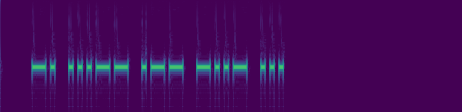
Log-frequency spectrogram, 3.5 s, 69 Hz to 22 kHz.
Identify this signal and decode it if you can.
Morse code, heard as a keyed tone, about 34 wpm, 700 Hz. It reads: N3WXS
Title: USA Callsign DE Callsign - 5 Characters - 35wpm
